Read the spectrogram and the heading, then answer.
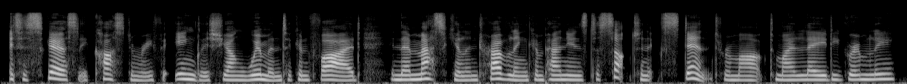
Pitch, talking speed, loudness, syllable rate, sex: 220 Hz, 150 wpm, -19 LUFS, 5.2 syllables/s, female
